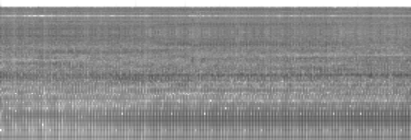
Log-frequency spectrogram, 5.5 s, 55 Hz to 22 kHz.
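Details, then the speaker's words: Mid-1950s Clinton 3 hp engine belt-driving a 110 V 60 cycle AC generator powering a light, cold start on one pull: constant smooth drone, steady pitch, no surging or knocking under generator load; normal running. "let's start it up notice how difficult that was only one pole and it's running nice reliable Little"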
